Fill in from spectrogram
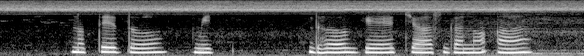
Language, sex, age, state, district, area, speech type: Santali, female, 30-45, Jharkhand, Seraikela Kharsawan, rural, spontaneous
